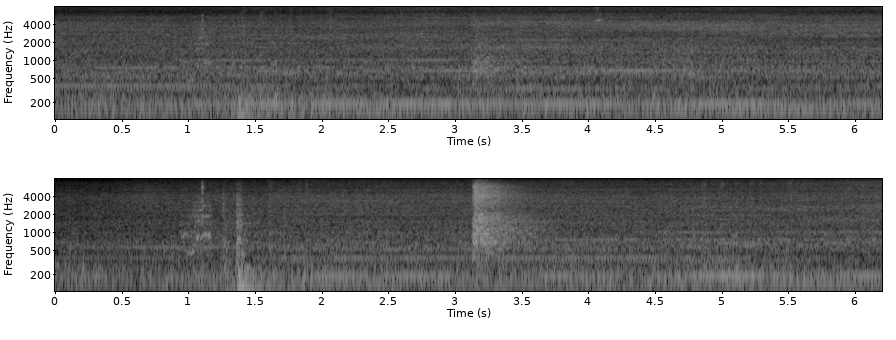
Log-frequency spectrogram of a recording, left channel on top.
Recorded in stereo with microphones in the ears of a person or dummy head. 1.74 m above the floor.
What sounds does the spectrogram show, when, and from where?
0.9 s a zipper: 40° right (ahead or behind)
3.1 s a clap: 65° right (ahead or behind)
